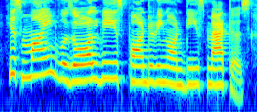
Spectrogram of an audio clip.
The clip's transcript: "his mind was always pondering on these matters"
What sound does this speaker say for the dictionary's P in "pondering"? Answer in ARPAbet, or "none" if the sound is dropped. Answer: P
